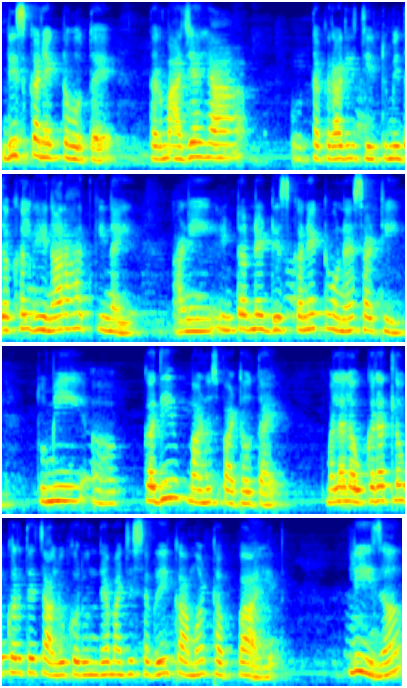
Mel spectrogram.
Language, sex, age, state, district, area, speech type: Marathi, female, 45-60, Maharashtra, Osmanabad, rural, spontaneous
